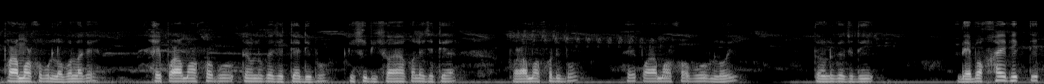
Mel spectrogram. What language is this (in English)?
Assamese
